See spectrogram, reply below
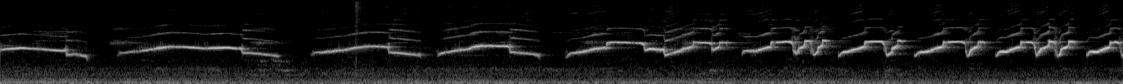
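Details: Captive male superb lyrebird at Adelaide Zoo, South Australia, mimicking other sounds. Loud arched whistled notes, slowly spaced at first, speed up into quick repeated rising-and-falling phrases, electronic-alarm-like, about 35 per minute.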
